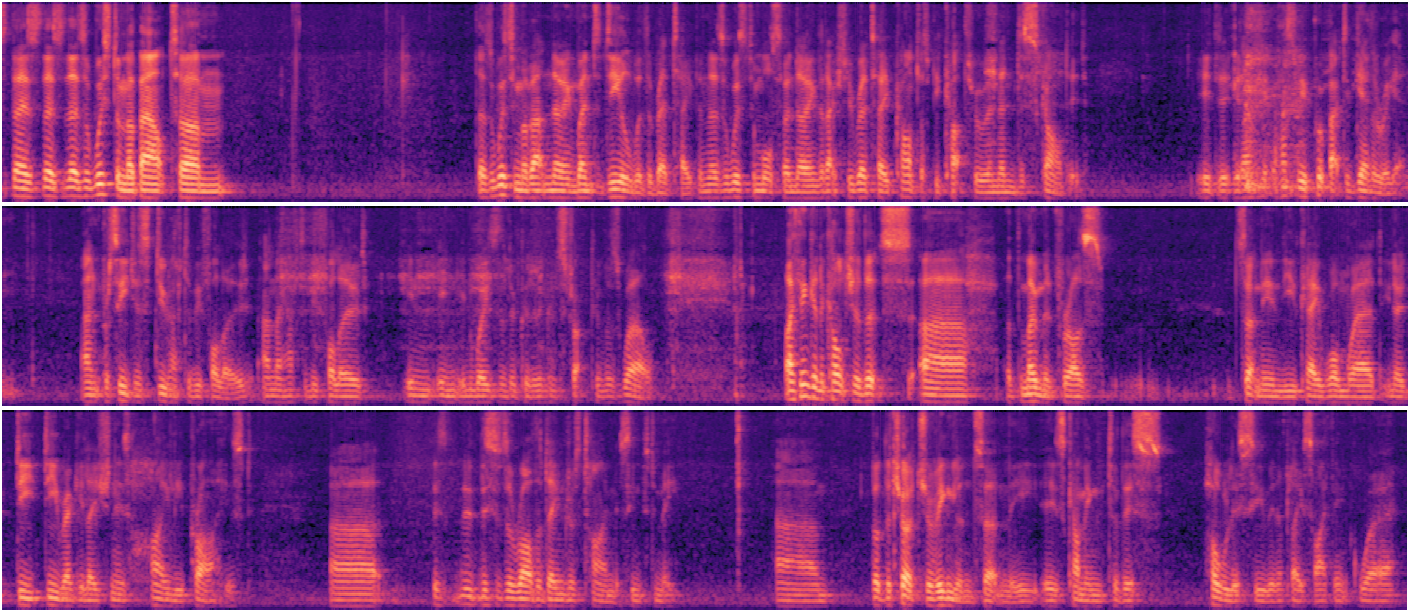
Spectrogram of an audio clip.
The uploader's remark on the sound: Lecture, delivered at St Mark's National Theological Centre.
